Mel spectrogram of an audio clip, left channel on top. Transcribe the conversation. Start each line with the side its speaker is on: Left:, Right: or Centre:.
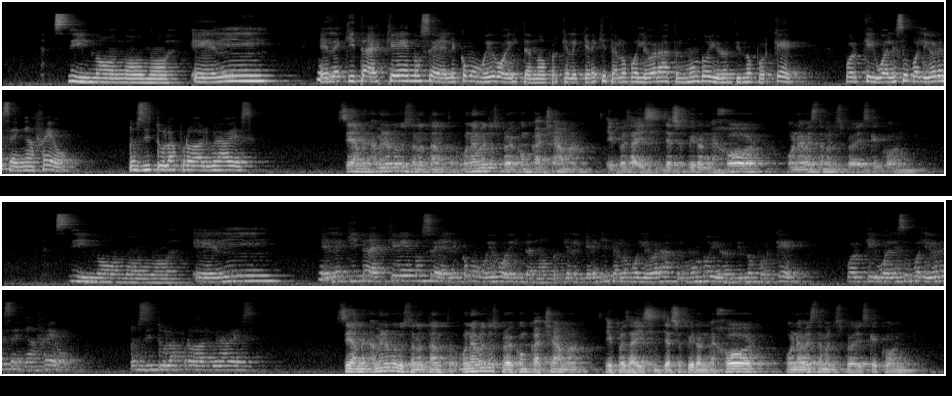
Left: Sí, no, no, no. Él, él le quita, es que no sé, él es como muy egoísta, ¿no? Porque le quiere quitar los bolívares a todo el mundo y yo no entiendo por qué. Porque igual esos bolívares se ven a feo. No sé si tú lo has probado alguna vez.
Right: Sí, a mí, a mí no me gustaron tanto. Una vez los probé con cachama y pues ahí sí ya supieron mejor. Una vez también los probé es que con,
